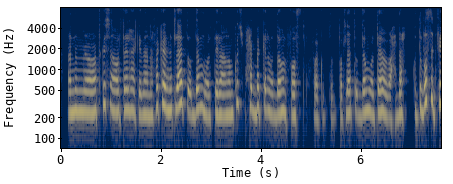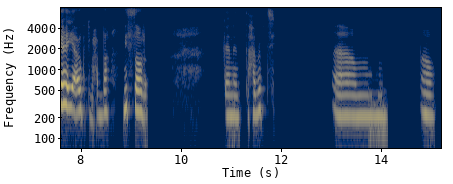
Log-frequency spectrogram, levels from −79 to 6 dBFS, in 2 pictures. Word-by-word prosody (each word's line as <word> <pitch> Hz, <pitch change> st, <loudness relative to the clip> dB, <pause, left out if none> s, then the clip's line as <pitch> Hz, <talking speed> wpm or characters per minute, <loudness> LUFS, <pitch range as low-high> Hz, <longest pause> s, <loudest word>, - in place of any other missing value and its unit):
أنا 240 Hz, +2 st, +3 dB
ما 240 Hz, -1 st, +3 dB
أعتقدش 300 Hz, +5 st, -3 dB
إن -, -, 0 dB
أنا 240 Hz, -, +3 dB
قُلت 240 Hz, +2 st, -4 dB
لها 255 Hz, -1 st, 0 dB
كده، 225 Hz, 0 st, -3 dB
أنا 220 Hz, 0 st, -2 dB
فاكرة 280 Hz, +5 st, +2 dB
إن 255 Hz, -2 st, +2 dB
طلعت 280 Hz, +2 st, +4 dB
قُدّام 250 Hz, +3 st, +1 dB
وقُلت 215 Hz, +1 st, -4 dB
لها، 220 Hz, -1 st, +2 dB
أنا 220 Hz, +1 st, 0 dB
ما 225 Hz, -, 0 dB
كنتش 320 Hz, +4 st, -6 dB
باحب 275 Hz, -2 st, -2 dB
أتكلم 260 Hz, -3 st, -2 dB
قُدّام 225 Hz, +2 st, +1 dB
الفصل، 220 Hz, -2 st, -4 dB
فكنت 200 Hz, +1 st, -12 dB, 0.2 s
فطلعت 235 Hz, +4 st, -3 dB
قُدّام 235 Hz, +3 st, -1 dB
وقُلت 225 Hz, +1 st, -3 dB
لها 240 Hz, -1 st, +3 dB
لوحدها، 215 Hz, +3 st, -4 dB
كنت 230 Hz, +2 st, -6 dB
باثق 335 Hz, +6 st, +4 dB
فيها 310 Hz, 0 st, +8 dB
هي 275 Hz, -2 st, +6 dB
أوي 240 Hz, -, +6 dB
وكنت 250 Hz, -3 st, -9 dB
باحبها، 220 Hz, +4 st, -7 dB, 0.3 s
Miss -, -, +2 dB
سارة. 245 Hz, -6 st, +3 dB, 1.5 s
كانت 210 Hz, -1 st, -5 dB
حبيبتي. 250 Hz, +3 st, -7 dB, 1.2 s
آمم، 210 Hz, -1 st, -4 dB, 0.7 s
آه، 220 Hz, -3 st, -5 dB
235 Hz, 160 wpm, -25 LUFS, 215-255 Hz, 1.5 s, فيها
